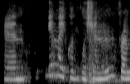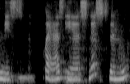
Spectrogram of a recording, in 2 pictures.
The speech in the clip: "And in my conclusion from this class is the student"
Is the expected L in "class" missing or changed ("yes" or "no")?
no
